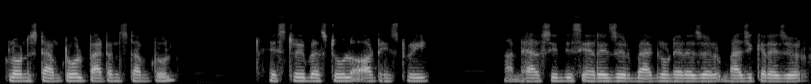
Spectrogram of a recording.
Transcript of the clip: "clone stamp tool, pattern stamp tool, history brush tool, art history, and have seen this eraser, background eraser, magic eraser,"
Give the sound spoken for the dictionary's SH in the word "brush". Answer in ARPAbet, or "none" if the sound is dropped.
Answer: S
